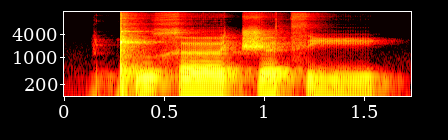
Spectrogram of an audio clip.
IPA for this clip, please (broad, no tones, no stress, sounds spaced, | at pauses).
ǃʼ u x ʌː t͡ʃ ə t͡s iː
